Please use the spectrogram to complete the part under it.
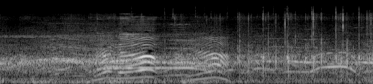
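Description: A crowd cheers and shouts after a point.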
